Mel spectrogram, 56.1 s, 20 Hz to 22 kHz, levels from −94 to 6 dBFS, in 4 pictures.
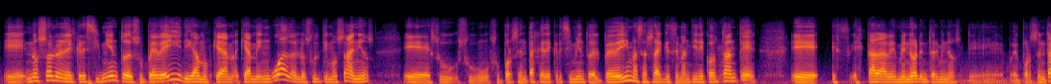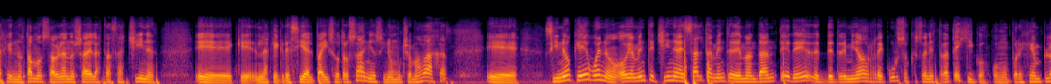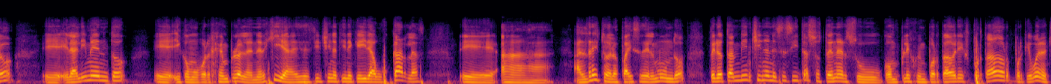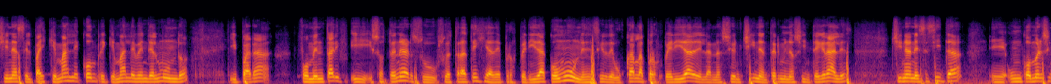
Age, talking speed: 30-49, 180 wpm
